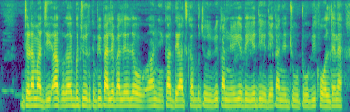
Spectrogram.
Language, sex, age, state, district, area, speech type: Dogri, female, 30-45, Jammu and Kashmir, Samba, rural, spontaneous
